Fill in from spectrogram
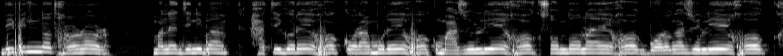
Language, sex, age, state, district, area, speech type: Assamese, male, 45-60, Assam, Udalguri, rural, spontaneous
